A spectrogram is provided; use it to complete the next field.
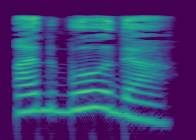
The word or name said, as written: ಅದೆಬದೆ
